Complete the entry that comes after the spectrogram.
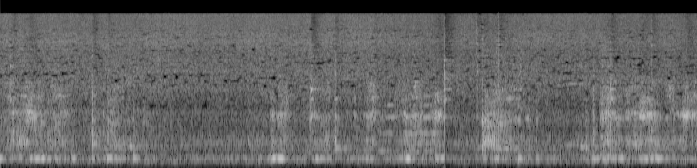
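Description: Onions and garlic frying in hot oil in a metal pressure cooker, sizzling steadily, while a metal ladle stirs them and scrapes against the pot several times.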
